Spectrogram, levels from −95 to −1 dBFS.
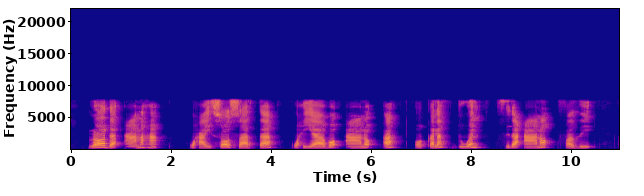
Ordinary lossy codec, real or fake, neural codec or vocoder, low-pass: none; real; none; none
